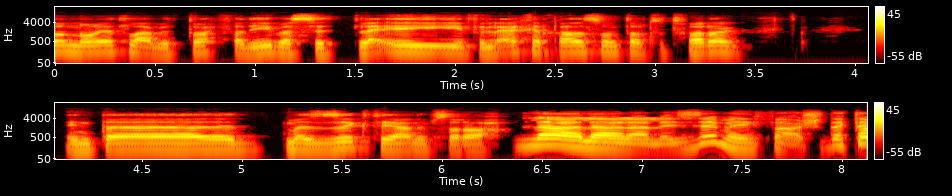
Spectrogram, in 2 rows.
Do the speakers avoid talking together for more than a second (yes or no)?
yes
